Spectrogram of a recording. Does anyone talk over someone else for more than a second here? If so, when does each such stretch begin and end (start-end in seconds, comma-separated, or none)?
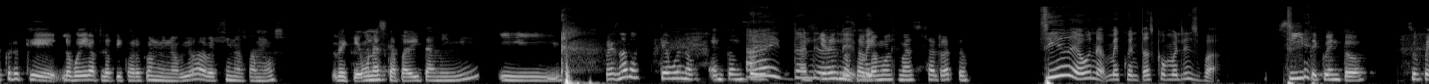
7.5-8.8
